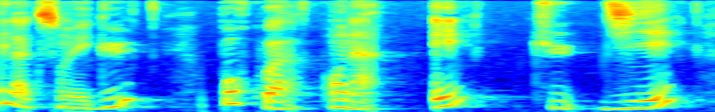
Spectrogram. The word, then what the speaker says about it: étudié: On a étudié. Si on n'ajoute pas l'accent aigu, ça devient étudie. Donc ça change même la prononciation parce qu'on va prononcer le i.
